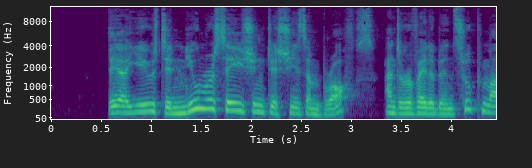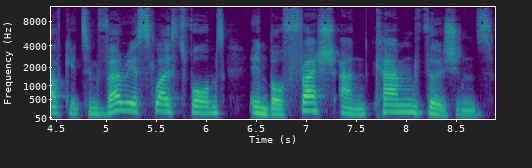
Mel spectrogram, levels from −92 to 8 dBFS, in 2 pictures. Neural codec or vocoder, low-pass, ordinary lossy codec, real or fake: codec, 24 kHz, 0.9 kbps, WavTokenizer, medium speech release version 1; none; none; fake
